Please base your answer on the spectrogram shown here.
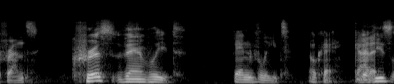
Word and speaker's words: Van Vliet: to me we're like friends chris van vliet van vliet okay he's like a kind of a well-known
